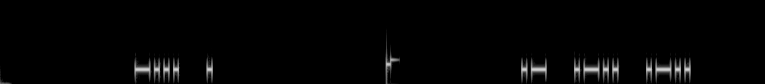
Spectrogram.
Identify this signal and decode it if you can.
Morse code, heard as a keyed tone, about 25 wpm, spaced as for 18 wpm, 700 Hz. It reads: BE ALL
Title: 2x Character Spacing - Top 100 Words - 25wpm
